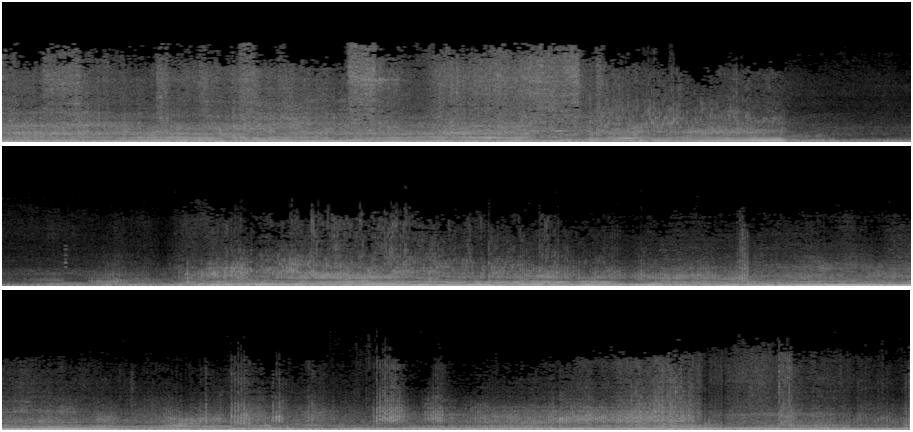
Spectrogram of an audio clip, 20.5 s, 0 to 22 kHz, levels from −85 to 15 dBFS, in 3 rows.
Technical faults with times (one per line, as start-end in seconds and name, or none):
7.28 corrupt frame decoded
